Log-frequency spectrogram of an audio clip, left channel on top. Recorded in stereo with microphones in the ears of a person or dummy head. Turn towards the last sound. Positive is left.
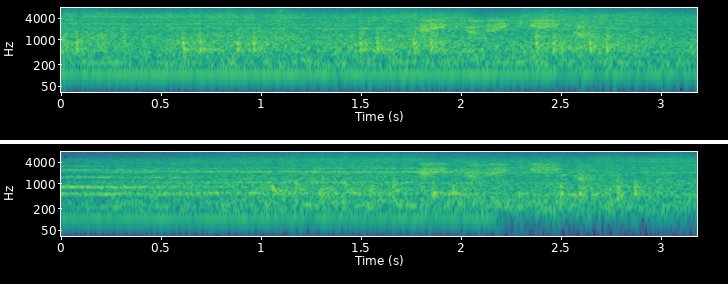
turn(degrees=0)  # may be behind; listen again after turning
